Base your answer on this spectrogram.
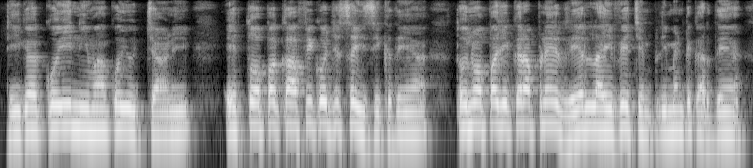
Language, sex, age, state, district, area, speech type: Punjabi, male, 18-30, Punjab, Amritsar, urban, spontaneous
